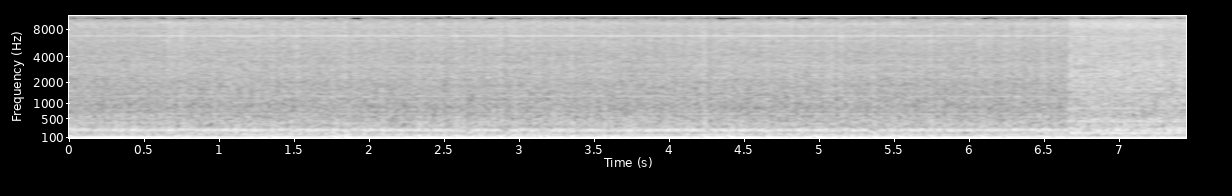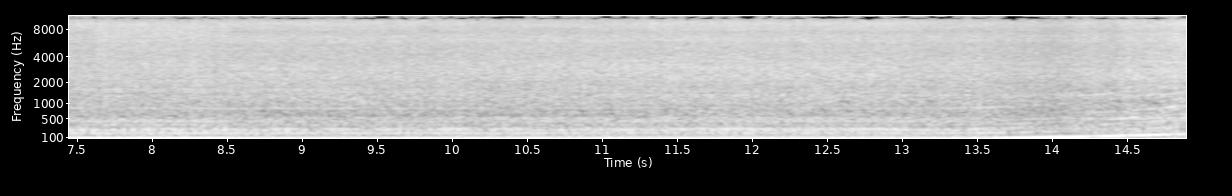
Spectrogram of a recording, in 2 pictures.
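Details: MK3 Supra, stock block, Haltech standalone after cranking and fuel tables were tuned on a hub dyno: smooth, even idle, then revs climb cleanly with no stumbling or popping. Running is normal.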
